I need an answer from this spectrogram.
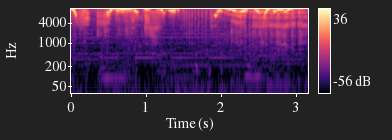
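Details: Dolphins give frequency-modulated whistles that sweep up and down in high, wavering tones. The whistles come in two bursts separated by a brief pause.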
